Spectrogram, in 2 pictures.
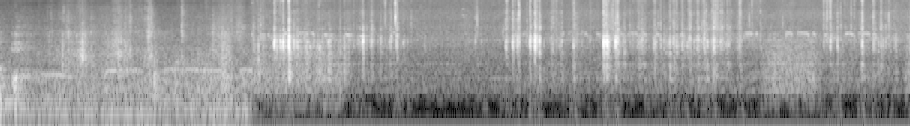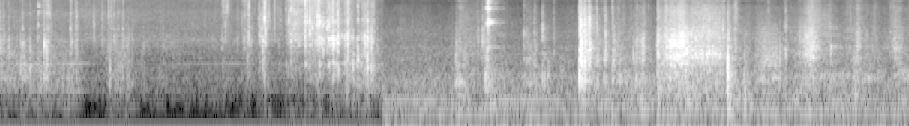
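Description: Scattered clicks, scrapes and plastic rattles of a screwdriver working the last fasteners out of a car's plastic undertray, with louder bursts of scraping and knocking about twelve and fifteen seconds in.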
